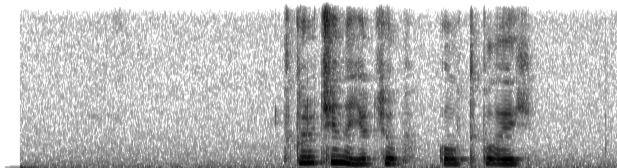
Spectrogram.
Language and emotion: Russian, sad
